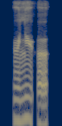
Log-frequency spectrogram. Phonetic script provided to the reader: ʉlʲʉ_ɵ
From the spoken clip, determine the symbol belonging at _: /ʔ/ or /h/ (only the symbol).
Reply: ʔ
